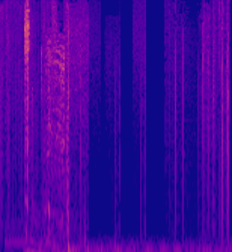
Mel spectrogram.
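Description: Electronic intro sound design: a deep, steady bass hum throbbing under a run of sharp glitchy clicks and stutters.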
